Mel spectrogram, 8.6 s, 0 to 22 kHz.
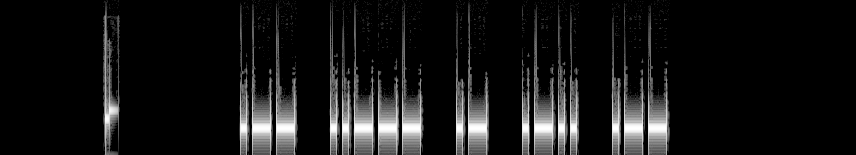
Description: Morse code, heard as a keyed tone, about 20 wpm, spaced as for 15 wpm, 700 Hz. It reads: W2ALW
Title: 122 Lesson 20g - Number 3 - Call Signs 20wpm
